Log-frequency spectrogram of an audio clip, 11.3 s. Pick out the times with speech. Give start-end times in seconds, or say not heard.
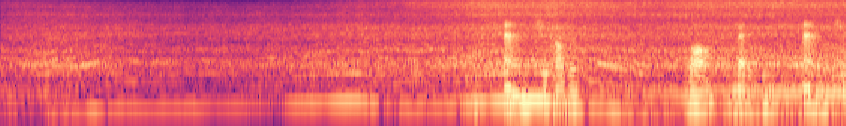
6.3-7.8, 9.1-11.2.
